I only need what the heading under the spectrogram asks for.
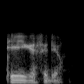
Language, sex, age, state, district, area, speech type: Assamese, male, 18-30, Assam, Barpeta, rural, conversation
